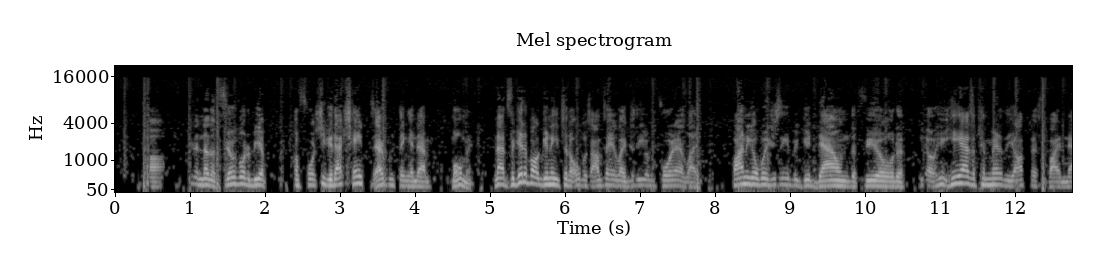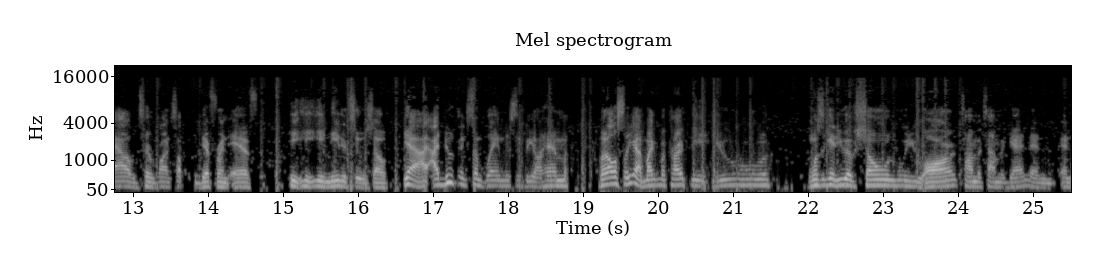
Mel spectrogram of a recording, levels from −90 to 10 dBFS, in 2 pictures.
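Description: Overdone noise removal runs throughout: the noise reducer is set too strong, so frequency bands near the noise level are muted along with quiet parts of the speech, leaving a dropped, twinkling background.

A digital wireless dropout at 3.30 to 3.42 s, after "be up unfortunately that" and before "everything in that moment", leaves a clean 116 ms hole. Another at 13.64 to 13.84 s, after "by now to run" and before "different if he he", lasts 200 ms. In both, the receiver lost too much data and muted, with no noise burst on either side.

A call bitrate drop from 17.87 to 21.71 s, after "I do think some" and before "once again you have", makes the speech rough and muffled as the encoder codes more coarsely and trims the highs. This fits a fall from 32 to 13 kbps, holding at its lowest for about 3.8 s.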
